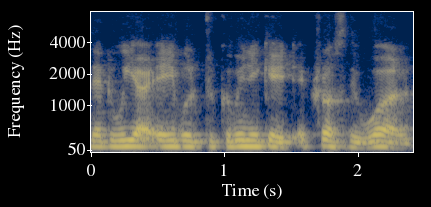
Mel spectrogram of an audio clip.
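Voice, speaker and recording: The voice is somewhat breathy. It keeps a moderate pace. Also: man. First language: not English. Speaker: university teacher, webinar speaker. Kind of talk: webinar presentation. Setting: online webinar. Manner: hesitant, with fillers.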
